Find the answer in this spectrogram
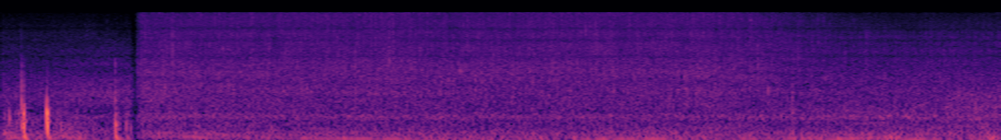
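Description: A few short clicks in the first second, then a steady rushing background noise with no distinct events.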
